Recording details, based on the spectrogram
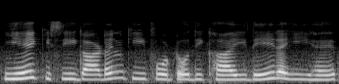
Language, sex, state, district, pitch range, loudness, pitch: Hindi, male, Rajasthan, Jaipur, 230-260 Hz, -13 LUFS, 240 Hz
